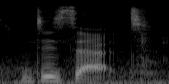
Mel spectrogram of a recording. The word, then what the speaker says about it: dessert: Can you hear the difference? Dessert. Desert.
